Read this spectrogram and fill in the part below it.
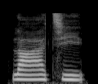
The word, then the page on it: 垃圾: lā jī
